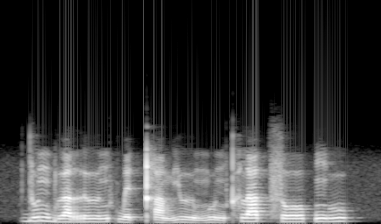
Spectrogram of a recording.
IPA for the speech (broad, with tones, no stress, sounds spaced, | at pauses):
d u˥˩ n b ɯ˧ a̯ r ɯː˦˥ n k w e˨˩ k̚ tʰ a˩˦ m j ɯː˨˩ m u˩˦ n kʰ l a˦˥ t̚ s oː˦˥ p̚ ŋ u˥˩ k̚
